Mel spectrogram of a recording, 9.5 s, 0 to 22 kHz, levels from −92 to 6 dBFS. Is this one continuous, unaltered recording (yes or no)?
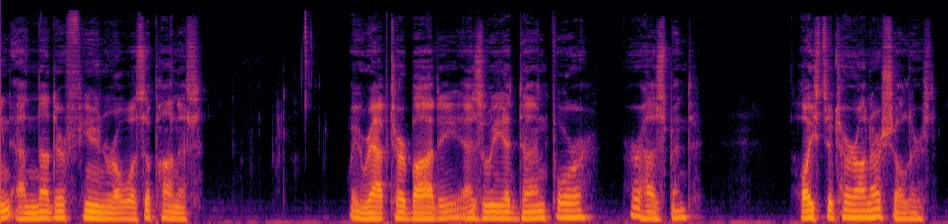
yes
